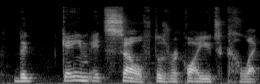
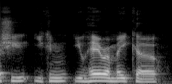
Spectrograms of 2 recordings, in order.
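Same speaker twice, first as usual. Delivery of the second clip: ordinary talk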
